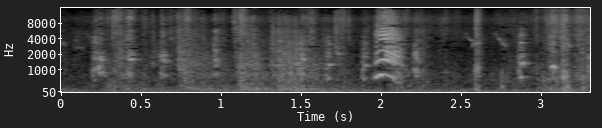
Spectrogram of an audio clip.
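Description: Several chickens cluck and squawk in quick, irregular bursts, with one louder, sharper call standing out midway, and no one is talking.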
